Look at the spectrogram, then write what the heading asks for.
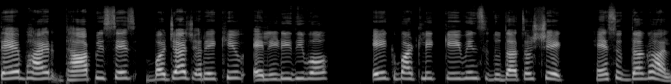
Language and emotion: Goan Konkani, neutral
